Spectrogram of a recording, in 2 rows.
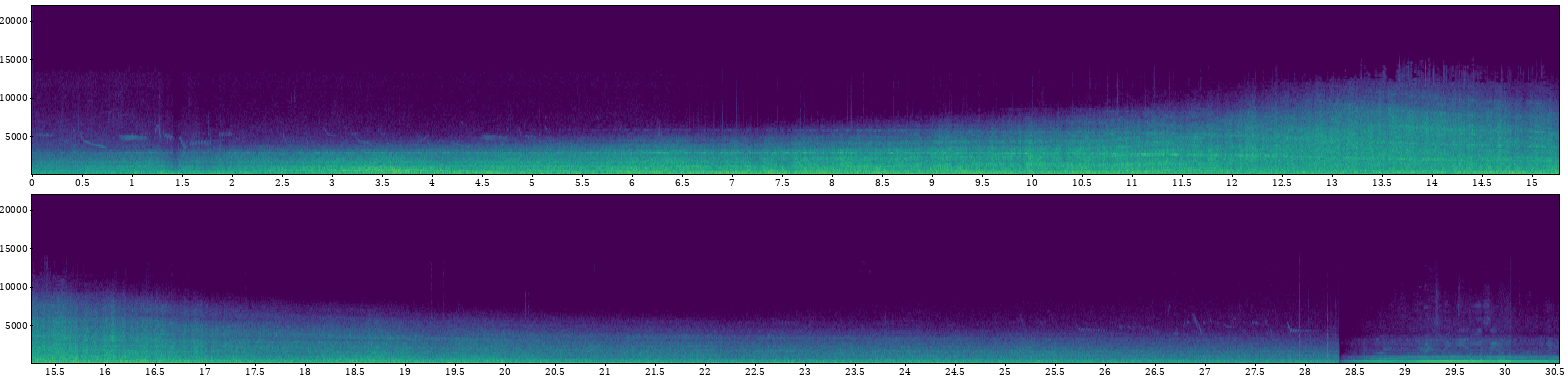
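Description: Boeing 747-400ER's four General Electric CF6-80C2 engines at takeoff power as the jet climbs out and passes overhead: a loud, steady jet noise whose fan whine drops in pitch as it goes over, about halfway through, then slowly fades. Near the end the sound cuts abruptly to a quieter steady hum.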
